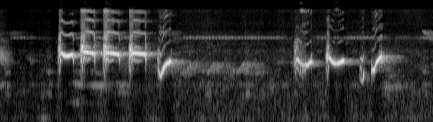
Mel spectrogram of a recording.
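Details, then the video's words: Lure song of a sirtu meant to anger rival birds: a run of clipped high stuttering notes ending in a falling-then-rising whistle, then after a short gap several twisting whistled notes. "pancingan burung sirtu bikin emosi lawan"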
